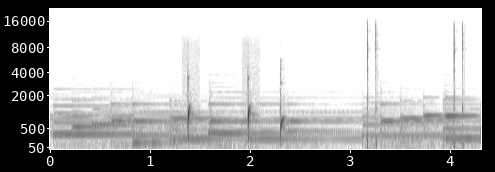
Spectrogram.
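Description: Soft background piano music, with three quick rising pop sound effects about a second and a half in, then two sharp clicks near the end: the sounds of an on-screen like-and-subscribe button animation.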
